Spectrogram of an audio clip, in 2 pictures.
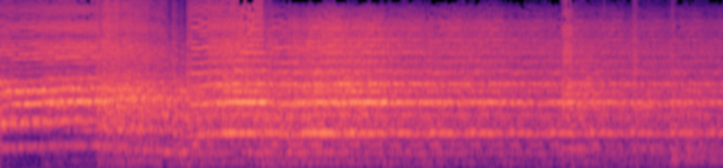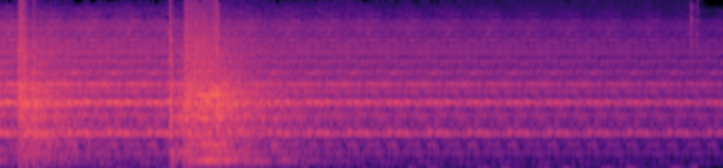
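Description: The close of a song: a held chord of several steady tones slowly fading out, with a couple of brief noisy swells partway through.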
